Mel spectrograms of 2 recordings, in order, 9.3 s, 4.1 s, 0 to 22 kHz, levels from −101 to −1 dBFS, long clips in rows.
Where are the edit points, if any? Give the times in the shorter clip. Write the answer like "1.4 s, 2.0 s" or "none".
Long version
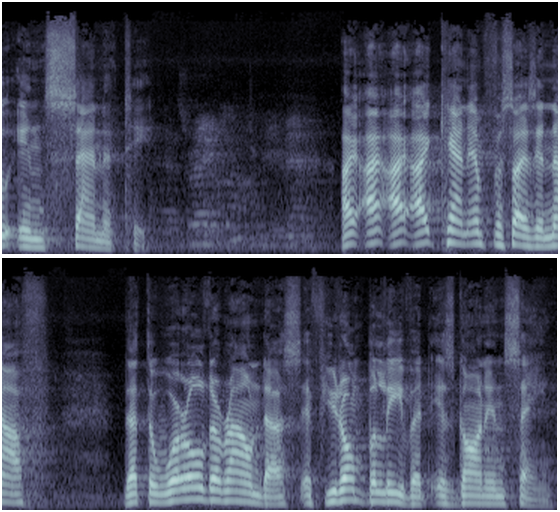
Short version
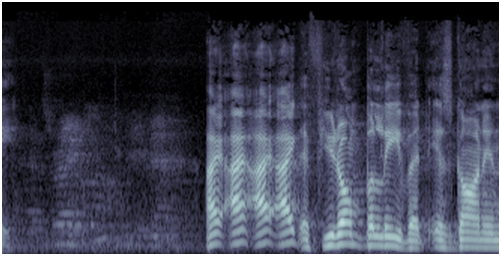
2.5 s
